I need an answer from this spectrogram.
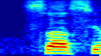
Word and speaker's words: Saci: Saci é uma palavra oxítona. A sílaba tônica é essa aqui e não tem acento, ok?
